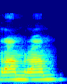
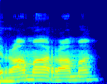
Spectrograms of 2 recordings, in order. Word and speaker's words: Rama: So ensure that you are saying it properly, correctly, pronunciation is correct, you know, not Ram Ram supposed be Rama, Rama, you know.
